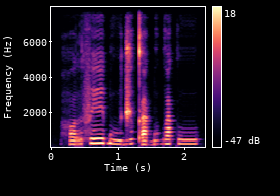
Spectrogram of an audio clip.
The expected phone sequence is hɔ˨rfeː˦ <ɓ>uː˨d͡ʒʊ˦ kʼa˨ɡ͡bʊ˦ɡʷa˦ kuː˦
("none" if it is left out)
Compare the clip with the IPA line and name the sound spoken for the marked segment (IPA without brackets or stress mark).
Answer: ɓ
